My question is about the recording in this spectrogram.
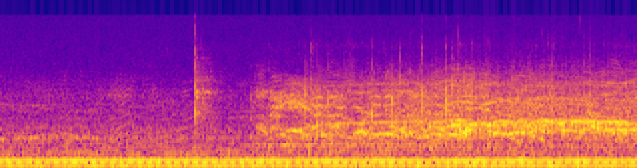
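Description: A single sharp crack of a metal bat hitting a baseball about two seconds in, followed by crowd voices and cheering over a steady low hum.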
